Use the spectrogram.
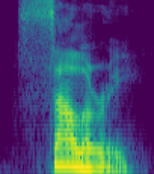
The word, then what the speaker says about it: salary: The stress mark is before the first syllable, so you underline sa, like this, salary.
